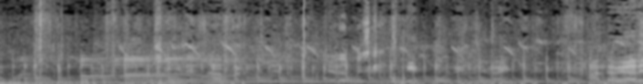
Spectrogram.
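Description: Background music with sustained instrumental notes changing in steps.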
